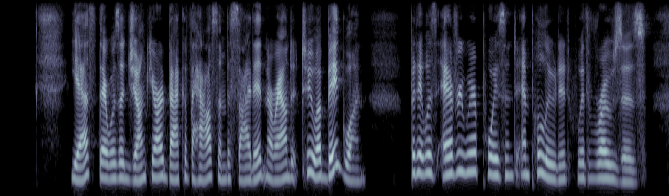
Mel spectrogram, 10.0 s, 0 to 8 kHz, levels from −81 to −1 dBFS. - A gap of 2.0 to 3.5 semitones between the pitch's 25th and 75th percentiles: No, average, 4.7 semitones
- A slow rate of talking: No, average, 175 wpm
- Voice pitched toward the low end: No, medium, 185 Hz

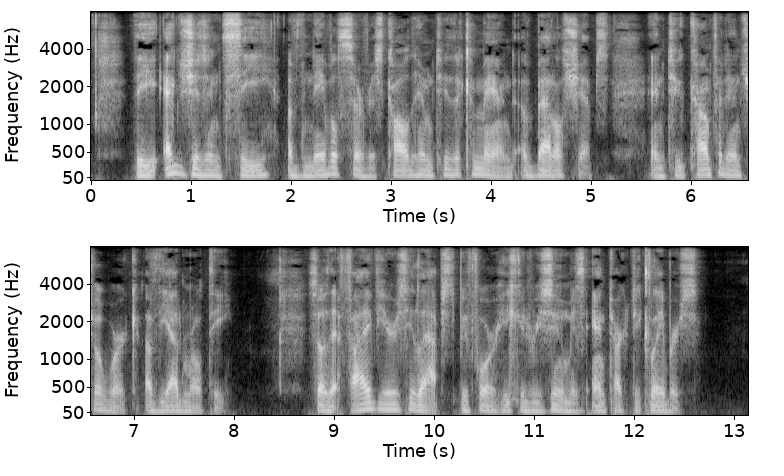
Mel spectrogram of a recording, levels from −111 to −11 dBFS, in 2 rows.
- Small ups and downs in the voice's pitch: No, average, 3.5 semitones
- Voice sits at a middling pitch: No, very low, 85 Hz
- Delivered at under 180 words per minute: Yes, average, 145 wpm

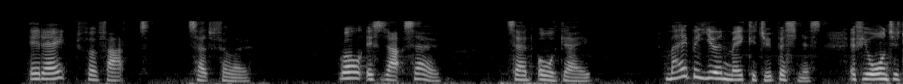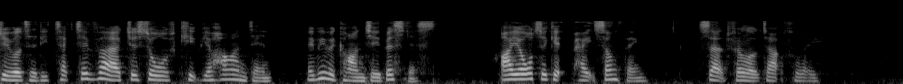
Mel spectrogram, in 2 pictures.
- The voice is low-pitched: No, high, 210 Hz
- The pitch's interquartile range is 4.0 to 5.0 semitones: Yes, average, 4.7 semitones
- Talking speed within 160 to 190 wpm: Yes, average, 170 wpm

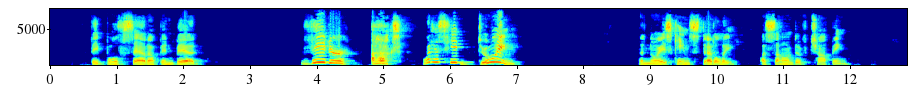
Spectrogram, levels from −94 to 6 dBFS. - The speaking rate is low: Yes, slow, 95 wpm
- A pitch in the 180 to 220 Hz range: Yes, high, 190 Hz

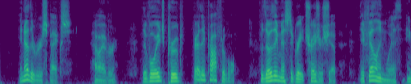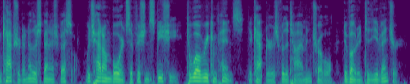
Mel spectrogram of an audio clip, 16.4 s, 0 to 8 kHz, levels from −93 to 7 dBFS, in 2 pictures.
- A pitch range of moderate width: No, wide, 6.0 semitones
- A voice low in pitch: Yes, low, 105 Hz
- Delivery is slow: No, average, 170 wpm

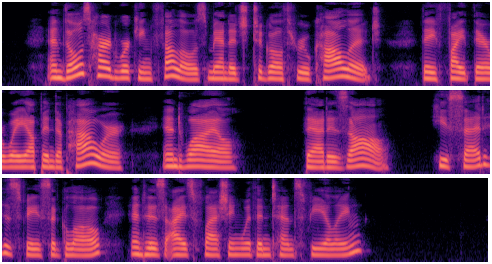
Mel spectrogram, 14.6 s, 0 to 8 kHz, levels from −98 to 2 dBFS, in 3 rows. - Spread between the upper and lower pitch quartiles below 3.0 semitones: Yes, narrow, 2.5 semitones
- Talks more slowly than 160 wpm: Yes, average, 150 wpm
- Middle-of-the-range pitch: Yes, medium, 180 Hz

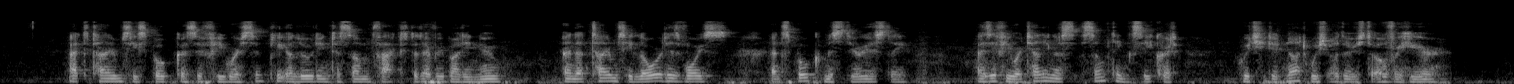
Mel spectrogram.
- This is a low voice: Yes, low, 130 Hz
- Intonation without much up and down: Yes, narrow, 2.1 semitones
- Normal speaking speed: Yes, average, 165 wpm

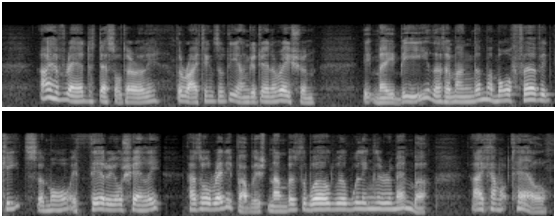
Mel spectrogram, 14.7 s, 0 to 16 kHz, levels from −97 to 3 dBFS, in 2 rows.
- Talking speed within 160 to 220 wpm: No, average, 145 wpm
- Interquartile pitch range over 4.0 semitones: Yes, average, 4.5 semitones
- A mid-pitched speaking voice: Yes, medium, 150 Hz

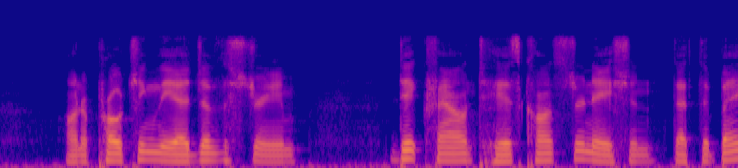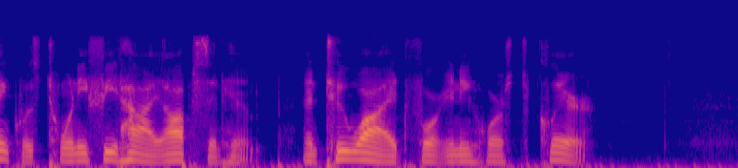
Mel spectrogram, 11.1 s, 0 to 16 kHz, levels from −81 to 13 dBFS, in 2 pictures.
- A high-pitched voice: No, low, 115 Hz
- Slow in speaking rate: No, average, 155 wpm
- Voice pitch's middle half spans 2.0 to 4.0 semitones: Yes, average, 2.9 semitones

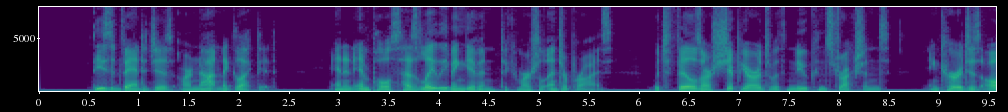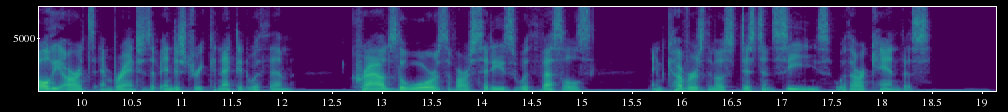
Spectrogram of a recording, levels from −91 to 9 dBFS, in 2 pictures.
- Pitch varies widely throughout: No, average, 2.7 semitones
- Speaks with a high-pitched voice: No, low, 125 Hz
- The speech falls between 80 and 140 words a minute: No, average, 160 wpm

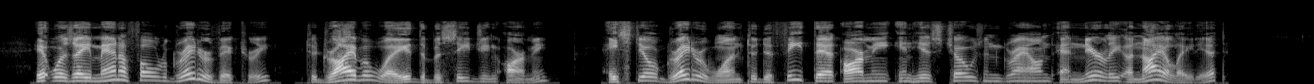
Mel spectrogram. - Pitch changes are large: Yes, wide, 7.1 semitones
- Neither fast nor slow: No, slow, 130 wpm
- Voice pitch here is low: No, medium, 150 Hz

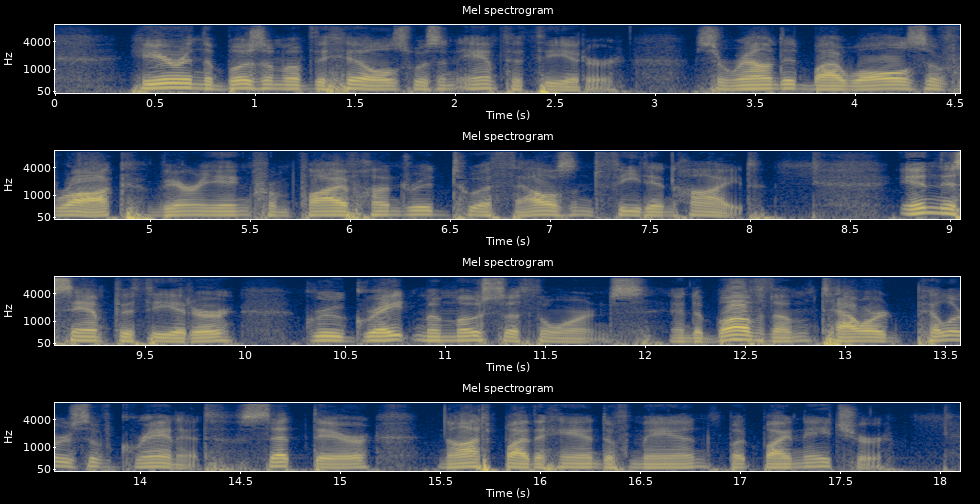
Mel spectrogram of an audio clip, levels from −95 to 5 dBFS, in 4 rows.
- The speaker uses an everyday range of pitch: Yes, average, 3.0 semitones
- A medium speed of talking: Yes, average, 165 wpm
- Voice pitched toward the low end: Yes, low, 120 Hz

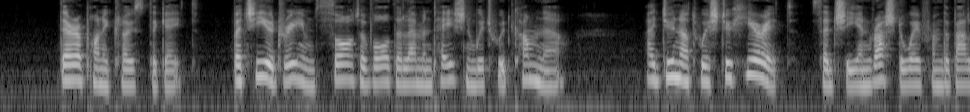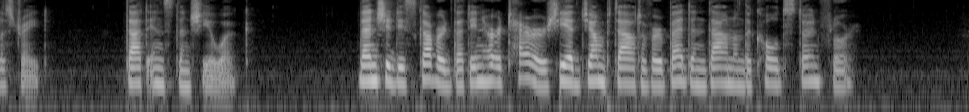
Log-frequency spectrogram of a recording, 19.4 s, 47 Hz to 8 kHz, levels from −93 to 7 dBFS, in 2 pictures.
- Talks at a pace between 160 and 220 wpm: Yes, average, 180 wpm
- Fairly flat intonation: No, average, 3.2 semitones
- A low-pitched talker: No, medium, 185 Hz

